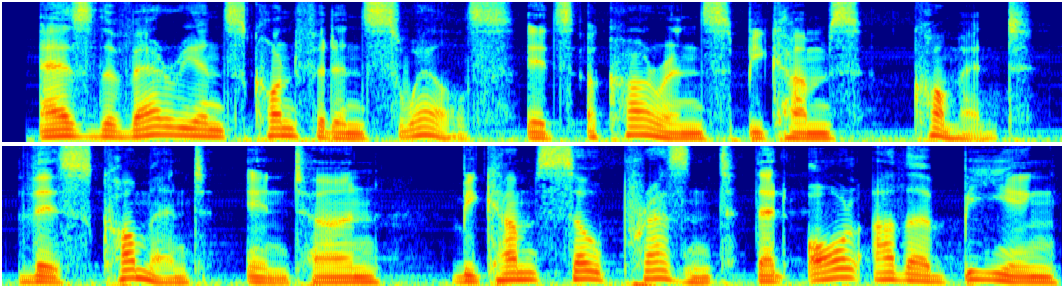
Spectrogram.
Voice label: male, English with German accent, narration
